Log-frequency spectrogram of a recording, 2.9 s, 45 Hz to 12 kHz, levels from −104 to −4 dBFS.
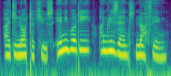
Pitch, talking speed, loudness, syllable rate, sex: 240 Hz, 170 wpm, -15 LUFS, 5.8 syllables/s, female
